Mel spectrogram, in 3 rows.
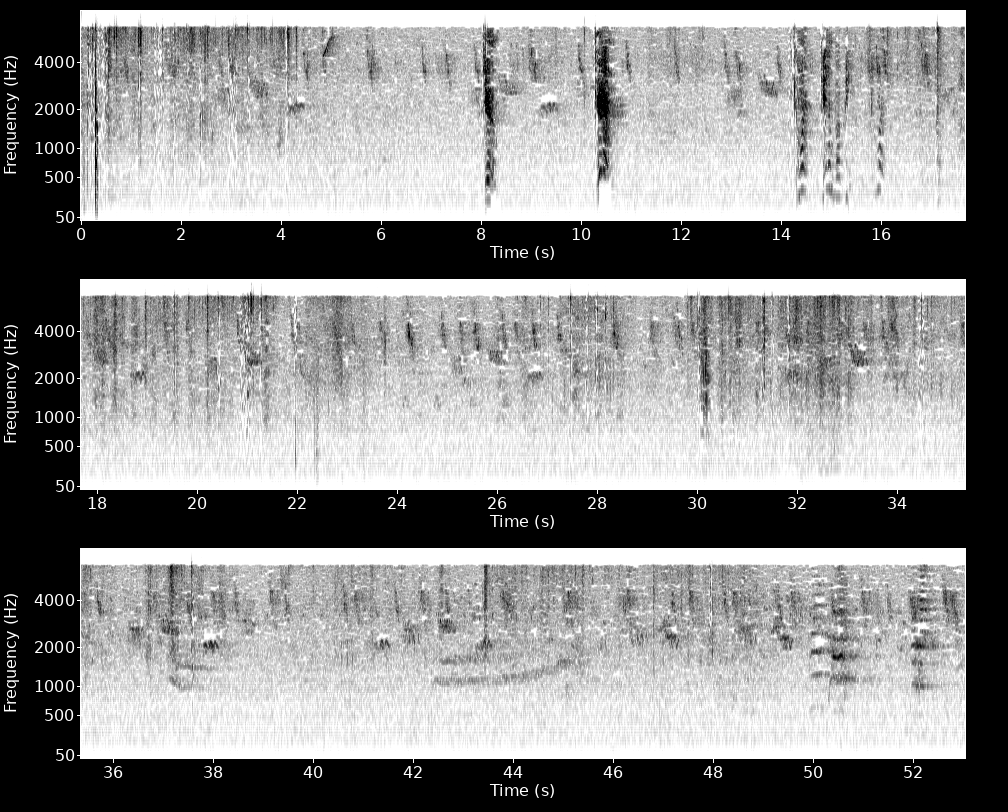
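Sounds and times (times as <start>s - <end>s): bird chirps and gliding calls: 15.6s - 53.0s.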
